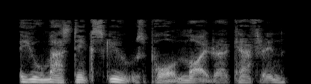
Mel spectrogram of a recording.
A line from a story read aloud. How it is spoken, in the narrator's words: whispered Pomeroy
